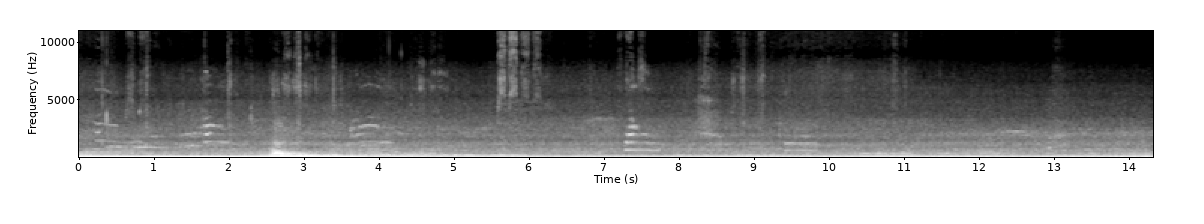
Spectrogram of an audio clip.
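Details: Hungry stray tabby cat living on the street, giving a series of short, rising, nasal meows spaced a few seconds apart over a steady low rumble of background noise.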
